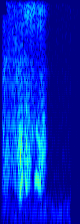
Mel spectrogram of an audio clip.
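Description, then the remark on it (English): A single loud, breathy nose blow: a rough, hissing burst of air lasting just over half a second, then a quiet, fading snuffle. No one speaks. “I'm going to blow my nose again, y'all.”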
